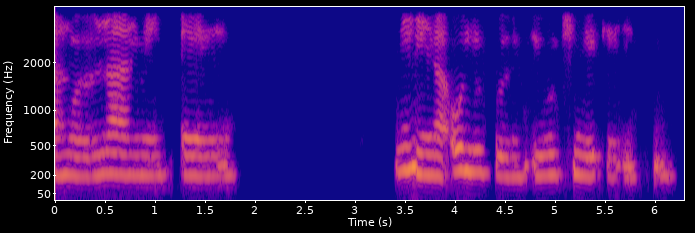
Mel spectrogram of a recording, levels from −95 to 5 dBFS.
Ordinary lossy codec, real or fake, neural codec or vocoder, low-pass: none; fake; codec, 16 kHz, 2 kbps, FreqCodec, smaller model; 3.6 kHz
